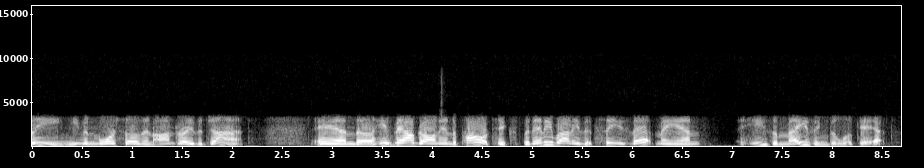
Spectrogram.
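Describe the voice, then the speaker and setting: A woman speaks at a moderate pace with a Southern US accent. Her voice sits fairly high and moves through ordinary pitch variation. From Texas. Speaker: scientist, DNA researcher. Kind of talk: radio interview. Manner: hesitant, many fillers.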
